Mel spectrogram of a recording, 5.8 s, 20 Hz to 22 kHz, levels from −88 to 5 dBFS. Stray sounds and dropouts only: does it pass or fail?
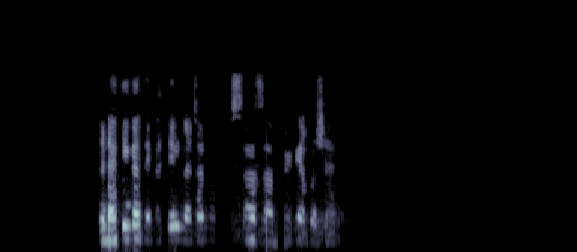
pass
